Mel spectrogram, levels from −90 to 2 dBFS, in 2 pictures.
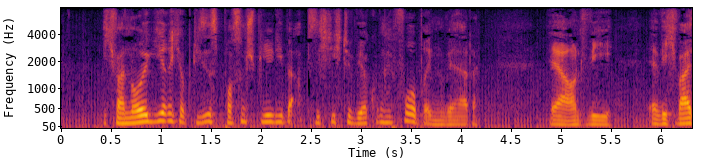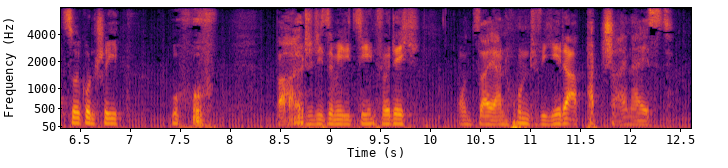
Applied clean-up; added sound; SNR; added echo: none; none; none; none.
